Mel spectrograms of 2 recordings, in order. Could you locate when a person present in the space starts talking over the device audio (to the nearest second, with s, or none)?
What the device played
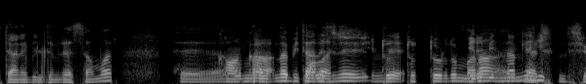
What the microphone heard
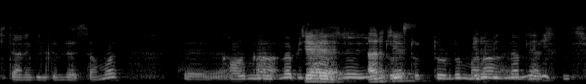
3 s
